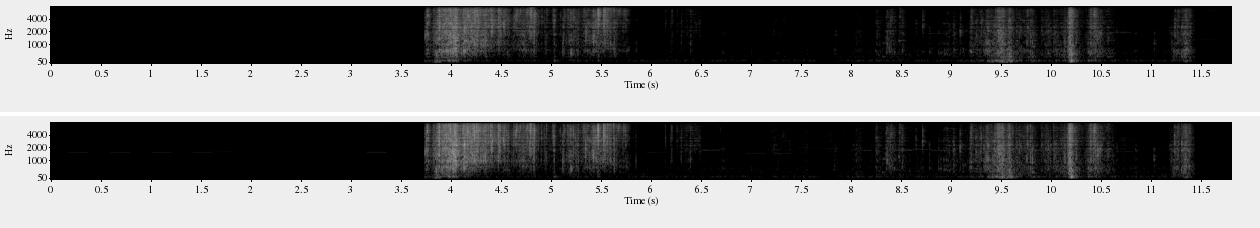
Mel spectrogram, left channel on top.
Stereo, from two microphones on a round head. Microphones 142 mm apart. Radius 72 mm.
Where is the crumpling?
40° right (ahead or behind), 0.5 m.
